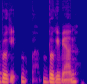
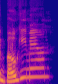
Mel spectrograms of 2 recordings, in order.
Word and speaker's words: boogeyman: Some people say, I've heard people say bogeyman. – Oh my. – Yeah. And I'm like, have I been saying it wrong the whole time? – The whole time? No, I don't think so. Yeah. Okay. I just say boogie. – Perfect. – Like boogie down.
